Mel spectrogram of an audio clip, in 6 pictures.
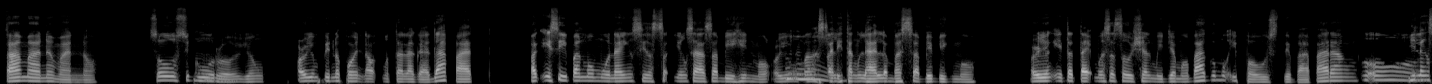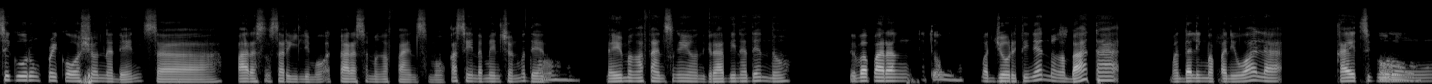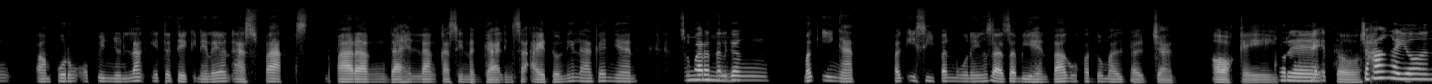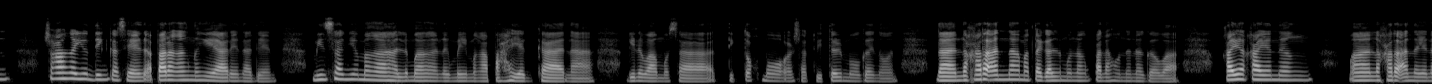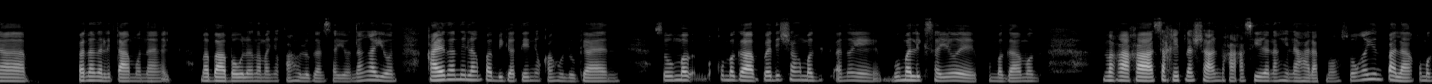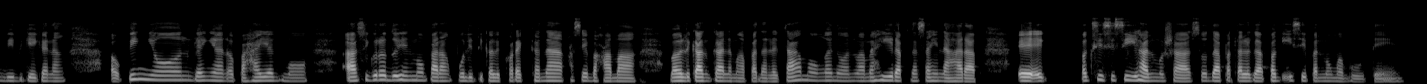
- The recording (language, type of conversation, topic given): Filipino, podcast, May pananagutan ba ang isang influencer sa mga opinyong ibinabahagi niya?
- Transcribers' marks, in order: tapping; in English: "politically correct"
